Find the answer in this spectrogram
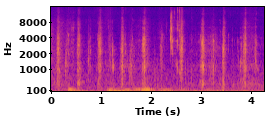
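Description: Someone biting and chewing crispy fried chicken close to the microphone, the batter giving several sharp crunches a second, with a low muffled rumble underneath for the first two seconds.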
